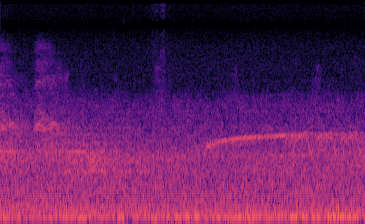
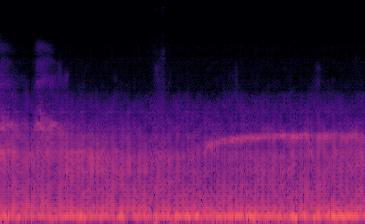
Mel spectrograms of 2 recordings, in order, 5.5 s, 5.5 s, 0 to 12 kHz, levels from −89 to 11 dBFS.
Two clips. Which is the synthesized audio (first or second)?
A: second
